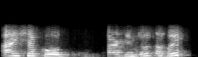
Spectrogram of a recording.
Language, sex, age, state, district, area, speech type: Nepali, female, 18-30, West Bengal, Kalimpong, rural, conversation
